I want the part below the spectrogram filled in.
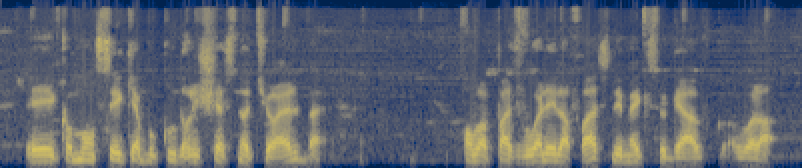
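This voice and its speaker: Over music in the background, a man talks at a fairly quick pace with big swings in loudness, recorded dry and close with no echo. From Madagascar. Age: 70s. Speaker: industrial weighing technician. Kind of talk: street interview. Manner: hesitant, many fillers.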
